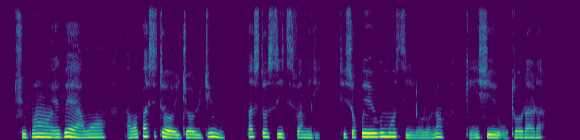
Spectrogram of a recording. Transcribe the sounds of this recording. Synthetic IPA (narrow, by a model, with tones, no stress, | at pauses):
ʃu˨ɡ͡bɔ̃˨˦ɛ˧ɡ͡bɛ˦a˨w̃ɔ̃˧ | a̰˨w̃ɔ̃˧pa˦si˦tɔ˦˨i˨d͡ʒɔ˨ɾi˨d͡ʒi˦mũ˨ | pa˦stɔ˦˨si˦tfa˧mĩ˨li˨ | tʰi˧sɔ˧k͡pe˦ɾũ˦mɔ̃˦sĩ˨lɔ˨ɾɔ˨nãː˦˨ | kĩ˨n̩˦ʃe˧o˨tʰɔ˦ɾa˦ɾa˦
